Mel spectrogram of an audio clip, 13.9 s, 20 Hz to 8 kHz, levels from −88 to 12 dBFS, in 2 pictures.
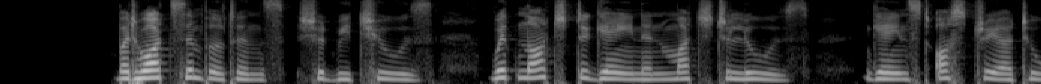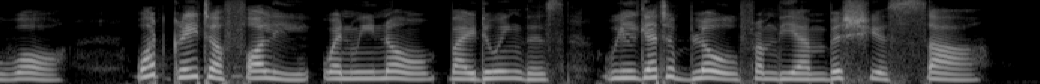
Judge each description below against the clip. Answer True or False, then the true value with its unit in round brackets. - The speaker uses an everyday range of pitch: True (3.0 semitones)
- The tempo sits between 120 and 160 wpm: True (150 wpm)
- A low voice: False (225 Hz)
